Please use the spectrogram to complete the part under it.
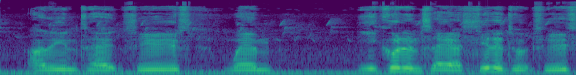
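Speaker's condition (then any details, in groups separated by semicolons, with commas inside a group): Cerebral palsy; from birth, tight muscles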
